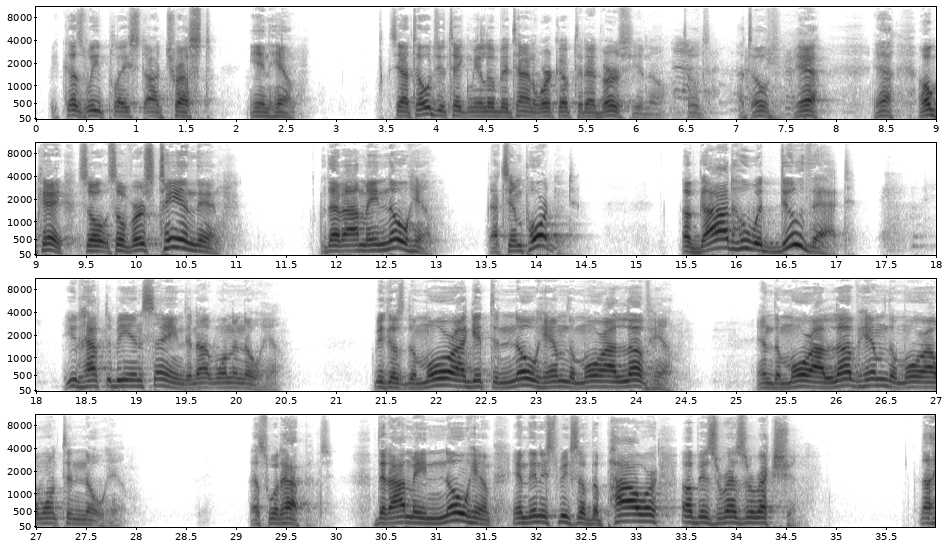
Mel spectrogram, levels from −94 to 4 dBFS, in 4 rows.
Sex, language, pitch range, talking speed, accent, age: male, English, 135-180 Hz, 185 wpm, American, 40-59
